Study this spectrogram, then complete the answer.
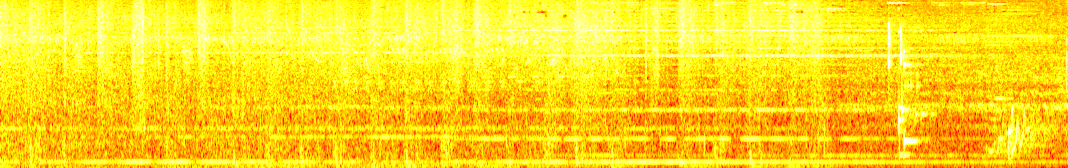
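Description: Footsteps wade across a river in Genshin Impact, a run of soft squishing, splashing steps over a steady low ambient drone, with a couple of louder splashes near the end.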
